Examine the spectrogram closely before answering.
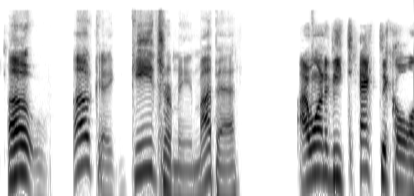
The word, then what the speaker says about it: Guy Germain: Of course he'd be Guy. French-Canadian. Guy Germain.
